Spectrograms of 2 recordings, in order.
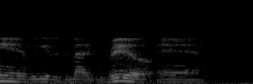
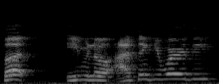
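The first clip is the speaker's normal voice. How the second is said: raised regal voice; 8 semitones higher, 6 dB louder than usual. Retold or imitated. Retold queen offering trident.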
